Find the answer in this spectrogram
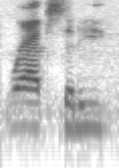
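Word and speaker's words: Rapsody: We don't have versatile rappers no more, and I understand we have rappers like Rhapsody, and that's how you say her name.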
